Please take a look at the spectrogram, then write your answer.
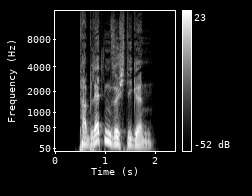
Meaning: inflection of tablettensüchtig: 1. strong genitive masculine/neuter singular 2. weak/mixed genitive/dative all-gender singular 3. strong/weak/mixed accusative masculine singular
- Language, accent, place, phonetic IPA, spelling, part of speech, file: German, Germany, Berlin, [taˈblɛtn̩ˌzʏçtɪɡn̩], tablettensüchtigen, adjective, De-tablettensüchtigen.ogg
